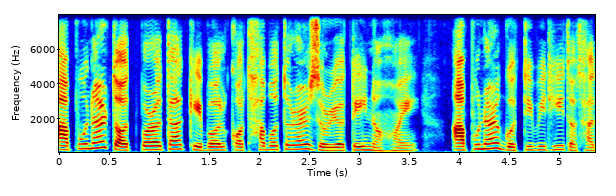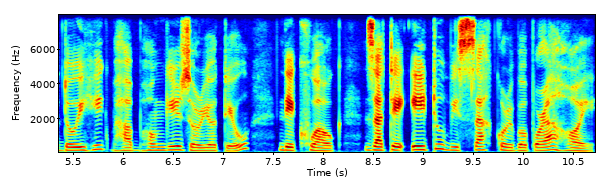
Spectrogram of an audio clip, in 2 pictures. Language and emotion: Assamese, neutral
